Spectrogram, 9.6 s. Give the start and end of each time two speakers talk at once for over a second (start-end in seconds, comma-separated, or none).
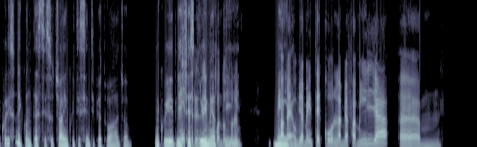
3.6-4.8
